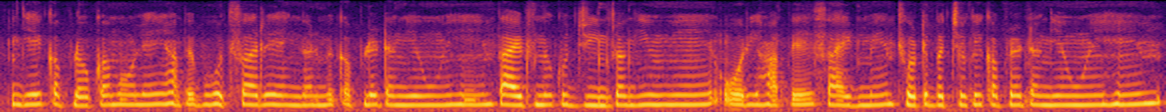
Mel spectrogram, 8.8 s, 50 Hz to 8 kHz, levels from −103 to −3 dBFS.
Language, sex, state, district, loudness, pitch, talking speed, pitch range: Hindi, male, Bihar, Gaya, -17 LUFS, 250 Hz, 235 wpm, 240-255 Hz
